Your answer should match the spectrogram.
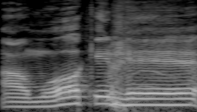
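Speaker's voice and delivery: loud, slow New York "I'm walking here"; New York accent. Shown as a demonstration. Friends comparing accents, slow loud New York accent. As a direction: bellow it like a New York cabbie. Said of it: "The New York accent".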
